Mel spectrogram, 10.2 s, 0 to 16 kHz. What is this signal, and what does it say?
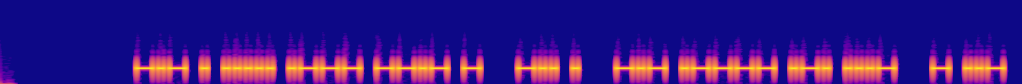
Morse code, heard as a keyed tone, about 22 wpm, 700 Hz. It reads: KE5JQT DE K1RV TU
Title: Practice QSO - Exchange 4 - Ending - 22wpm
